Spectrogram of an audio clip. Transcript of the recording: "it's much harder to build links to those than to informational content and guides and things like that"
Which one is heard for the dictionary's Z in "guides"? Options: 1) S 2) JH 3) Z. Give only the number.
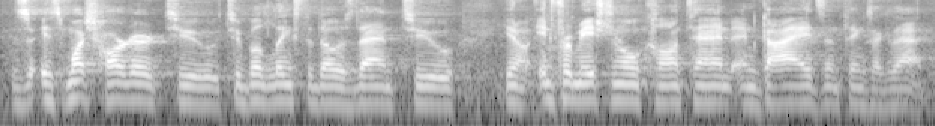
3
